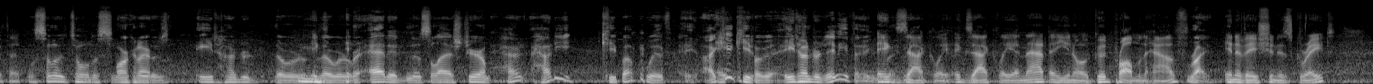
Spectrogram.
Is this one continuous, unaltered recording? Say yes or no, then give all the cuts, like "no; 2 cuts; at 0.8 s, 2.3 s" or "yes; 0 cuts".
no; 7 cuts; at 1.1 s, 1.5 s, 2.6 s, 3.5 s, 4.9 s, 7.5 s, 10.4 s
